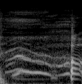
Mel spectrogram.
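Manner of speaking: squealing laugh, way up high; shrieking laughter; high-pitched laugh. Real, not acted. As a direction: crack up helplessly. Cracking up at impression.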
